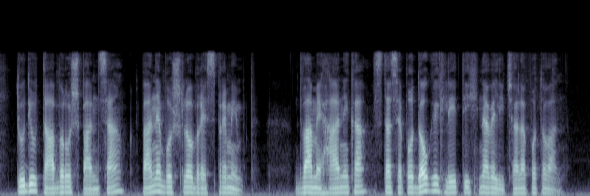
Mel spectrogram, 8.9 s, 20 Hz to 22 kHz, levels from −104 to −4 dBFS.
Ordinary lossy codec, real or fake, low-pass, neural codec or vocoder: none; fake; 7.2 kHz; vocoder, 44.1 kHz, 128 mel bands every 512 samples, BigVGAN v2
